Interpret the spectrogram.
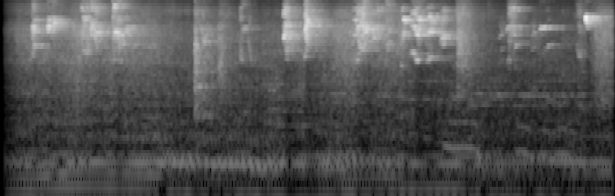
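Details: Captive lovebirds bred in a colony system. Harsh, shrill squawks come in short overlapping bursts from several birds, over a steady low mechanical hum.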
